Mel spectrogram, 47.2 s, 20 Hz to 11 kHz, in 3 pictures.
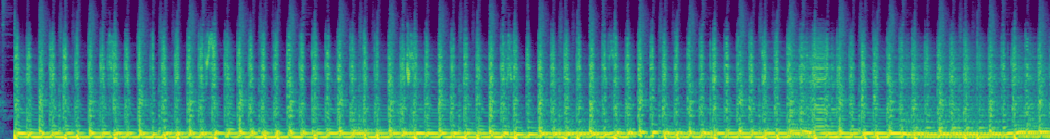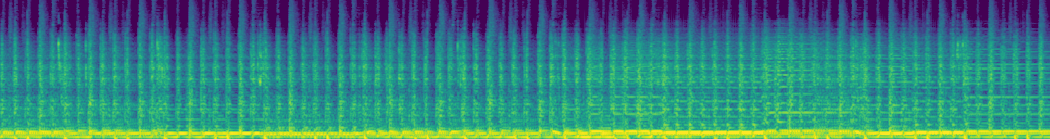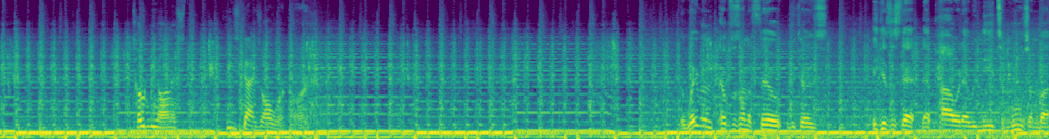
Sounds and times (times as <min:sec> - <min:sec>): Music: 0:00.0 - 0:47.2.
